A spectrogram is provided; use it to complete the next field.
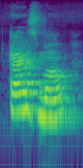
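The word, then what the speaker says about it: asthma: एज़मा, इसकी pronunciation पे ध्यान दीजिएगा, इसको हम अस्थमा नहीं बोलते, इसे हम एज़मा कहते हैं, एज़मा।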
